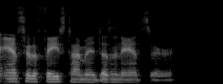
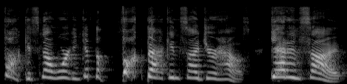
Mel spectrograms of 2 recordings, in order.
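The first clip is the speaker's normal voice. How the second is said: high, loud, frantic yelling; retold scream, pitched way up; imitated screaming; 8 dB louder than usual. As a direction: act out an exasperated friend screaming orders. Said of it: "Wasim just starts screaming".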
